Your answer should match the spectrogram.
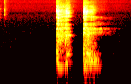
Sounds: Cough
